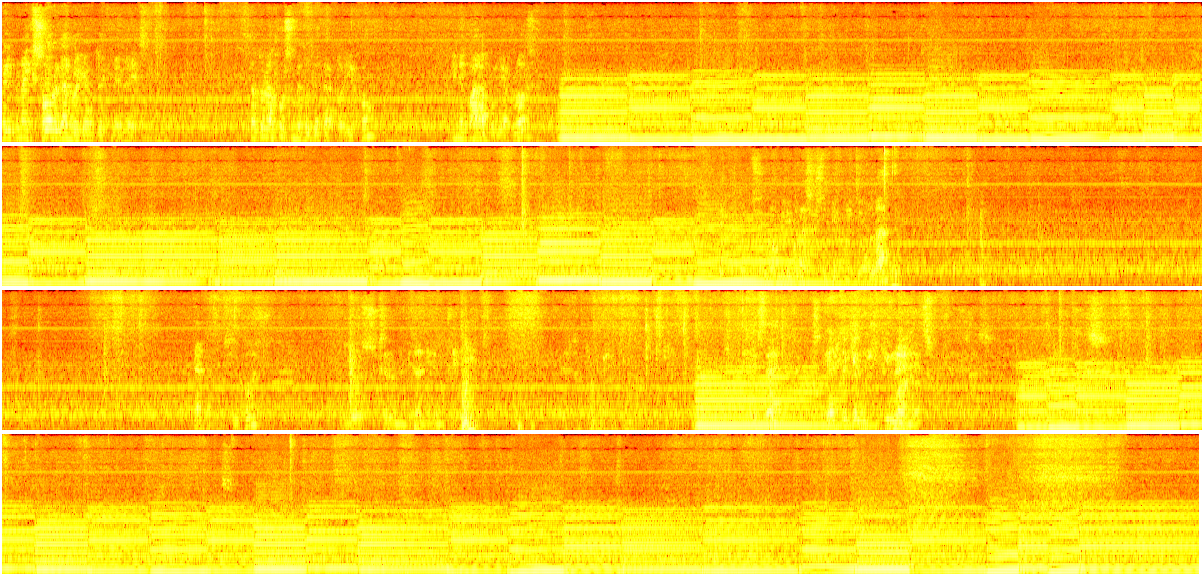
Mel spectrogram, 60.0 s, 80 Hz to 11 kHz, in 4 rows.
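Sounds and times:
electronic instrument melody: 0:05.6 - 0:26.3, 0:38.6 - 0:41.6, 0:42.6 - 0:59.9.

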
